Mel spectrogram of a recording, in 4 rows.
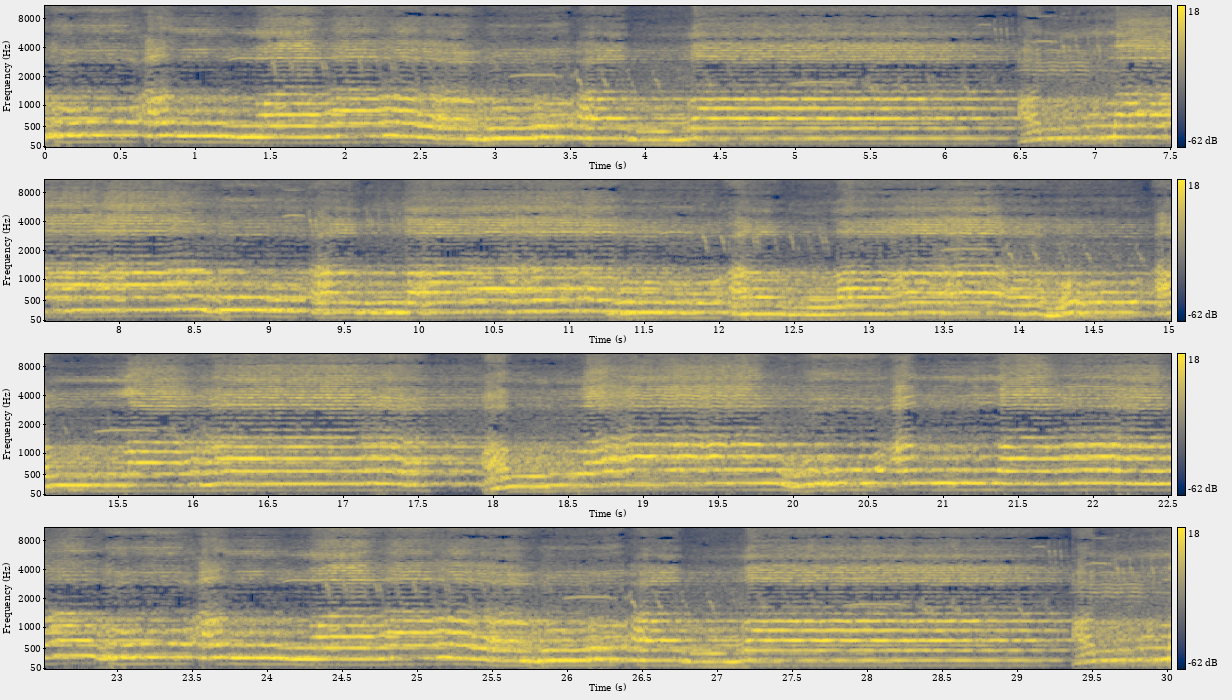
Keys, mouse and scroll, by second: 5.6 ctrl+shift+], 6.3 click, 6.7 alt+scroll down 1, 7.1 alt+scroll up 1, 7.5 space, 7.6 click, 13.1 alt+scroll down 1, 13.4 space, 13.6 click, 14.0 alt+scroll up 1, 16.5-17.8 alt+drag, 18.9-20.2 alt+drag, 24.8-25.8 shift+drag, 29.0-29.8 alt+scroll up 2, 29.9-30.0 drag.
